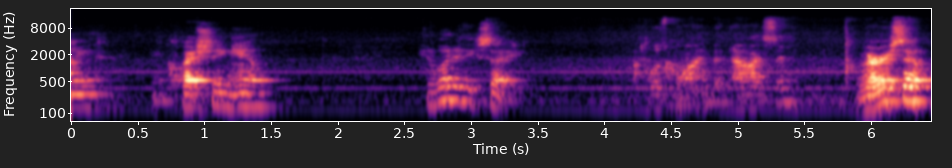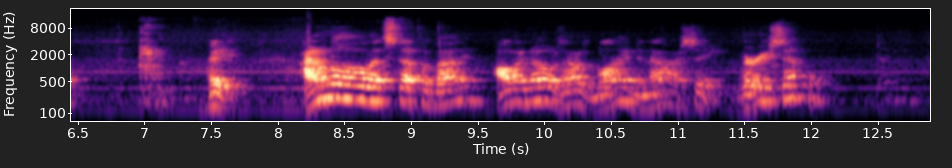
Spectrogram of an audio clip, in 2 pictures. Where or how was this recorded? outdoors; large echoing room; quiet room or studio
large echoing room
